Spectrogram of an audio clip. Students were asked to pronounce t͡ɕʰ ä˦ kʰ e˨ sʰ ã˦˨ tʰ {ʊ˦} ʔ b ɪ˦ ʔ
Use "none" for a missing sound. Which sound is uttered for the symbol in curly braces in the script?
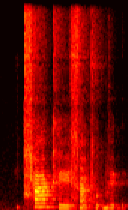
ʊ˦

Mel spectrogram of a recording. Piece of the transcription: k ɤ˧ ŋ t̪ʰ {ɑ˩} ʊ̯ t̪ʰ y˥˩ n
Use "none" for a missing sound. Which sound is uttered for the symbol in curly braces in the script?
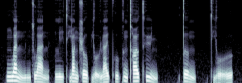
ɑ˥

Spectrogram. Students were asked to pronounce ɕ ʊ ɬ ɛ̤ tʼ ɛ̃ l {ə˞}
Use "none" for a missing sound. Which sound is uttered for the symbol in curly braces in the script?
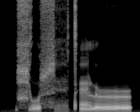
ə˞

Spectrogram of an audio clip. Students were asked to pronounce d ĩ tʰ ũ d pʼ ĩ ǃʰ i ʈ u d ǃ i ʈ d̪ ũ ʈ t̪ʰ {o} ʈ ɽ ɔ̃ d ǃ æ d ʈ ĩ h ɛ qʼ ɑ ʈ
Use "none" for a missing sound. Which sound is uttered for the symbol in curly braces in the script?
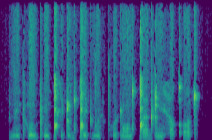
u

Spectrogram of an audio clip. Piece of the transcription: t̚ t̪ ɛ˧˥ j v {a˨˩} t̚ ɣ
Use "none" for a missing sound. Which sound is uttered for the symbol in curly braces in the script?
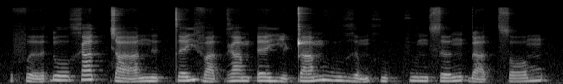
a˨˩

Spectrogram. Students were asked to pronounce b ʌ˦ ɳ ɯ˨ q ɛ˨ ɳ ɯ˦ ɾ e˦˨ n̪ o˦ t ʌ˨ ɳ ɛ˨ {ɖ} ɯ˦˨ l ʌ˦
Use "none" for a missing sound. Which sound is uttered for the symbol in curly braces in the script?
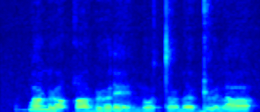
ɖ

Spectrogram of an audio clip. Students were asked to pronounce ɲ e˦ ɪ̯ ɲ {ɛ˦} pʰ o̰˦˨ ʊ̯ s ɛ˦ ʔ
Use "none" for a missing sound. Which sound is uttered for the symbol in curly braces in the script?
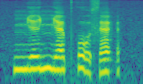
ɛ˦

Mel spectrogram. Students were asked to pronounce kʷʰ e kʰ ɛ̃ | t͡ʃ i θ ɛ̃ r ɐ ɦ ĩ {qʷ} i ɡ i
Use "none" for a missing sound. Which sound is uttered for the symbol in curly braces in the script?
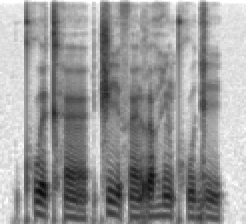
kʷʰ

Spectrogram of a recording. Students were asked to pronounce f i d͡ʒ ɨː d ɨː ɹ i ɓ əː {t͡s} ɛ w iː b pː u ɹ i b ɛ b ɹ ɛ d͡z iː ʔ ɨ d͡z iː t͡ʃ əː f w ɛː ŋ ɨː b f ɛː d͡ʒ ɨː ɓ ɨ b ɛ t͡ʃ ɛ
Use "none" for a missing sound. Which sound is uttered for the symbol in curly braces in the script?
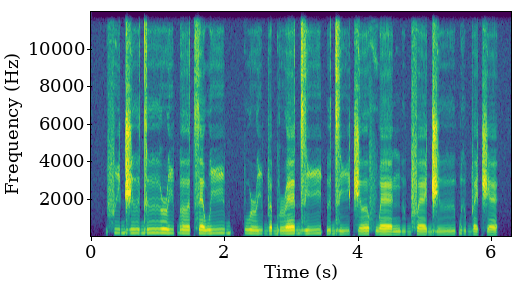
t͡s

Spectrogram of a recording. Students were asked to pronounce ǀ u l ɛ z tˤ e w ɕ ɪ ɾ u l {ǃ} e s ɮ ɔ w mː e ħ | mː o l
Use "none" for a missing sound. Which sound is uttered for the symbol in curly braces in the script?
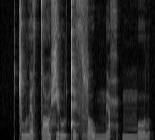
ǃ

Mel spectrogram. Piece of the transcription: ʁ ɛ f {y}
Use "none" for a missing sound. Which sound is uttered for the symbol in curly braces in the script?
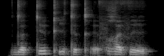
ɪ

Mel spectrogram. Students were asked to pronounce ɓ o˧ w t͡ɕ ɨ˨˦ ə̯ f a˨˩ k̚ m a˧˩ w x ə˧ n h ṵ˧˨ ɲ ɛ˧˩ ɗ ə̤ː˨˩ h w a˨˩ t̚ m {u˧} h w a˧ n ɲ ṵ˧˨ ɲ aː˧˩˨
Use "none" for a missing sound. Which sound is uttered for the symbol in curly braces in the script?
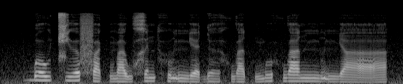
u˧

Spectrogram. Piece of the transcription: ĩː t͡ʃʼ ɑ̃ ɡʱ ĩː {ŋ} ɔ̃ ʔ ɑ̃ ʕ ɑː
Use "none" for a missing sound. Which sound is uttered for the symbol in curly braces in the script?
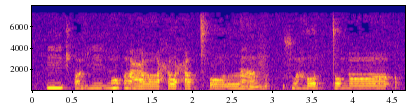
ŋ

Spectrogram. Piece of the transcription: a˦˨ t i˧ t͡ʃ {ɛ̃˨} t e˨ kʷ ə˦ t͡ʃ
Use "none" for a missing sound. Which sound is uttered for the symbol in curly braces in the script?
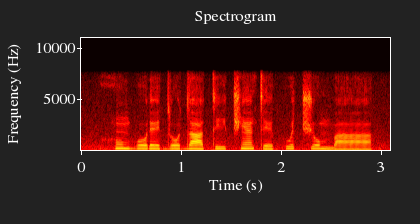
ɛ̃˦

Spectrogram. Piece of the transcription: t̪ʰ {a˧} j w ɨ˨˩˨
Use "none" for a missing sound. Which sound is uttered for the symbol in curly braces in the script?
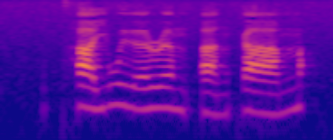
a˨˩˦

